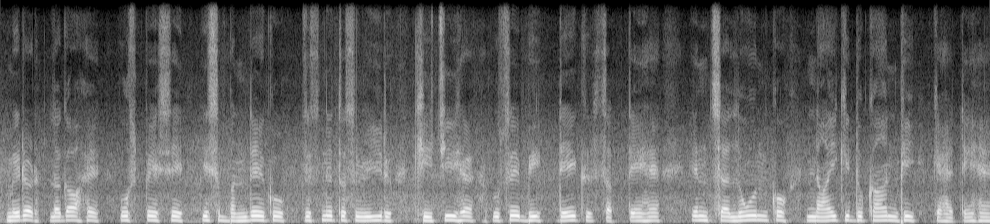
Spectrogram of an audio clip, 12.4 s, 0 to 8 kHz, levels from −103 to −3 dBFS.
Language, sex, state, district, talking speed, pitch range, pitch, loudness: Hindi, male, Uttar Pradesh, Etah, 140 wpm, 135-150 Hz, 140 Hz, -14 LUFS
